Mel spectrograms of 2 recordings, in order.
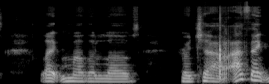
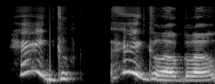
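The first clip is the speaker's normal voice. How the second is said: high, loud words broken up by hiccups; 8 semitones higher, 7 dB louder than usual. Giving advice about prayer and judgment, hiccuping. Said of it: "got the hiccups".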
